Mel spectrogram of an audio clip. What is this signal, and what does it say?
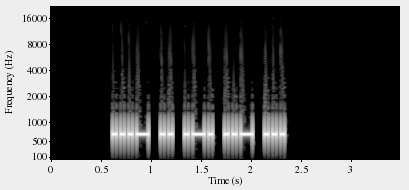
Morse code, heard as a keyed tone, about 32 wpm, 700 Hz. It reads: VIRUS
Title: Five Letter Words - 30wpm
